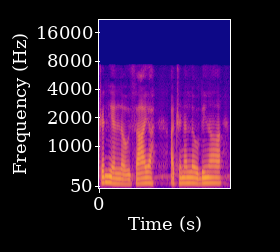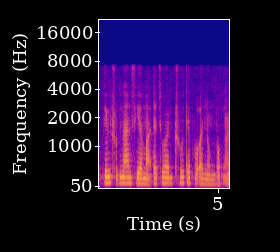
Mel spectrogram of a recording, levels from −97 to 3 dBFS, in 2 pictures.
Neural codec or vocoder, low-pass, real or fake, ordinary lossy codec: codec, 24 kHz, 1.2 kbps, DualCodec; 7.2 kHz; fake; none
